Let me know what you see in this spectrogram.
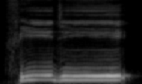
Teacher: دونوں یاؤں کے اوپر جو ہے مدہ ہو رہا ہے لہٰذا یہاں پہ مدہ کریں گے، ایک الف کے برابر لمبا کریں گے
